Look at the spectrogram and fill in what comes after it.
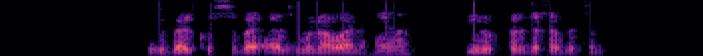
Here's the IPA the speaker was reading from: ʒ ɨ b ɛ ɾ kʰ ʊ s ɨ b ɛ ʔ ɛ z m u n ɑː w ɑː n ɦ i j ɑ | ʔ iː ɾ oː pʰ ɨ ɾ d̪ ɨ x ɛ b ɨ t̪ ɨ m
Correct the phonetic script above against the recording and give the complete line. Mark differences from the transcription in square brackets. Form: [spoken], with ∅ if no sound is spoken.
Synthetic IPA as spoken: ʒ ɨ b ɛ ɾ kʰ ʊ s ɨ b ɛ ʔ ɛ z m u n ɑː w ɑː n ɦ [ɛ] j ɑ | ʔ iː ɾ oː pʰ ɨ ɾ d̪ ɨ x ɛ b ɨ t̪ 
